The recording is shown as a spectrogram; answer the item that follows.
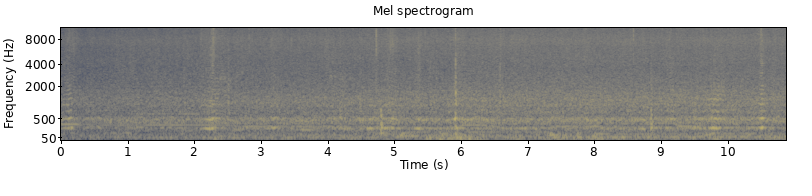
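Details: Continuous quiet humming of honey bees, an even low drone with faint brief surges and occasional soft clicks over a hissy background.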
